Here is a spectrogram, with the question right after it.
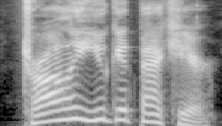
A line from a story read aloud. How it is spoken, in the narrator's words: the mother called out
